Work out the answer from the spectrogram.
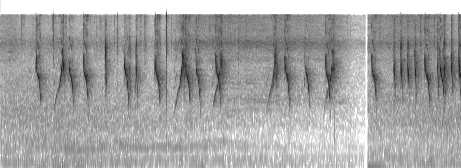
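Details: Bar-winged prinia, known locally as ciblek, singing as a lure for caged birds: fast high downslurred chips and doubled notes in quick bursts, a short break, then a faster run of thin sharp notes.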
